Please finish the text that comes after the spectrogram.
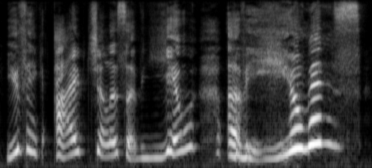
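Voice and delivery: incredulous mock yell, building to the end; indignant yell. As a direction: act out an affronted villain yelling, stretching the last word. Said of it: "yelling about how he has been humiliated".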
